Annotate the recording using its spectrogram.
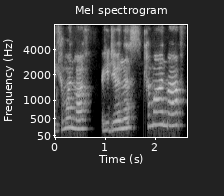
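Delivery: high, sing-song coaxing of a little dog. Real, not acted. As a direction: coax the dog in a pet voice.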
